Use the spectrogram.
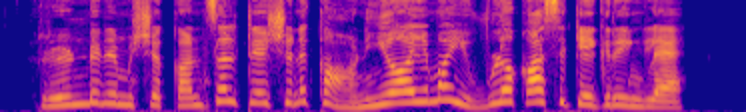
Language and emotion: Tamil, angry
